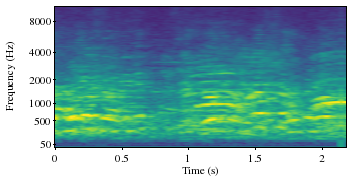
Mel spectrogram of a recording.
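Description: Indistinct chatter of several people talking at once, faint and away from the microphones.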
